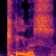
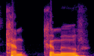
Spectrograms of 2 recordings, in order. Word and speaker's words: Camus: in 2011 by reynaud kamis a french writer it's camus you know whatever french no it's not getting out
